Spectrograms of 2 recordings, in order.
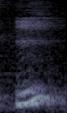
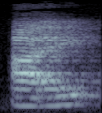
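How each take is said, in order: First: "I" said as French "ee"; French vowel "ee" for "I". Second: Said in the usual way. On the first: Shown as a demonstration. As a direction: pronounce "I" like "ee". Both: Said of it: "I is I in French".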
